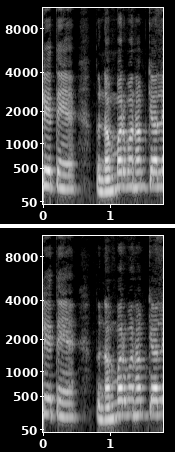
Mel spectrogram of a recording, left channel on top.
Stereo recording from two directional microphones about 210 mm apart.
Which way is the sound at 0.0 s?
40° left (ahead or behind).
